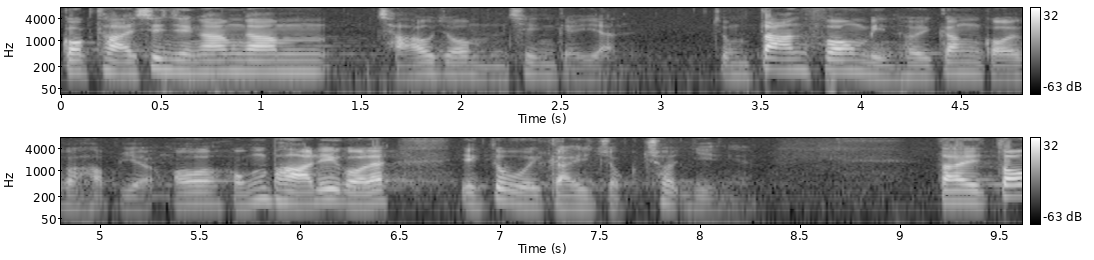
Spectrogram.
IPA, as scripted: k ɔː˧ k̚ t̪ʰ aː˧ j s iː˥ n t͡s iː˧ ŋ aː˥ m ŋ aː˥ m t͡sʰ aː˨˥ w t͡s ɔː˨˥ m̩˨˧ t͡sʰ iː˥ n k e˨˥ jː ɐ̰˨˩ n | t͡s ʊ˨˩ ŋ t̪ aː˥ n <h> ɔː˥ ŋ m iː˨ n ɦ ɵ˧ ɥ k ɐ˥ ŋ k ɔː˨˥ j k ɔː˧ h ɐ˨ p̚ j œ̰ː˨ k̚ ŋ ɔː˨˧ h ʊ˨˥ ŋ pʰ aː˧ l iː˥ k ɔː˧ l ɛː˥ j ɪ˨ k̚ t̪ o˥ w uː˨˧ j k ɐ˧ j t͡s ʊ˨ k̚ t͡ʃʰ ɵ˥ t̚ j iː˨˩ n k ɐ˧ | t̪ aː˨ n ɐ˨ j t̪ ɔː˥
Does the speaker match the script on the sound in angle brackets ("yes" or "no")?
no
